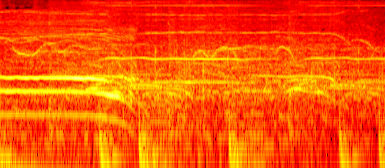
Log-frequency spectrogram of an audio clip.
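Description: A loud audience erupts in cheering, with high whoops and shouts layered over a steady crowd roar that holds for a few seconds and eases only slightly.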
